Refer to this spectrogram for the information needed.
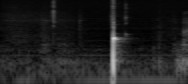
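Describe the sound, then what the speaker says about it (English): A cork pops from a wine bottle up close as a single sharp, hollow plop, preceded by a faint tick and followed by quiet rustling. "Oh, cork pop?"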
